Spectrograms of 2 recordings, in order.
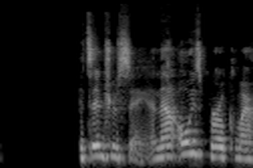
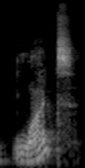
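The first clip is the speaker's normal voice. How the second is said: shocked what; 5 semitones lower than usual. Retold or imitated. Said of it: "He was, like, shocked".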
